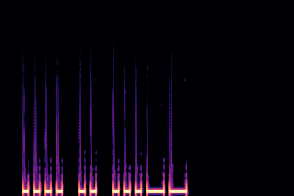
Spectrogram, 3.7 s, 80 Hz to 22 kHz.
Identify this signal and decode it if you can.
Morse code, heard as a keyed tone, about 17 wpm, 700 Hz. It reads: HI3
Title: Callsign Prefixes for Top 100 DXCC - 17wpm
